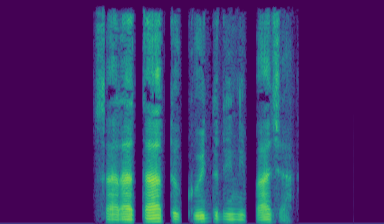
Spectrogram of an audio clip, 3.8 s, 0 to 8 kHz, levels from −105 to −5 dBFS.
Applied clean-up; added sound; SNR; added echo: none; none; none; none.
